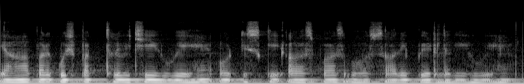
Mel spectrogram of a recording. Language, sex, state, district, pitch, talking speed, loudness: Hindi, male, Uttar Pradesh, Lalitpur, 105 Hz, 195 wpm, -16 LUFS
